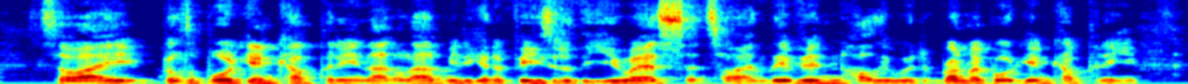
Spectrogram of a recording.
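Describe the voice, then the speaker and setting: In an Australian accent, a man talks at a very fast pace with a medium pitch. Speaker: sitcom writer and show creator. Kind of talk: interview. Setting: home apartment.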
